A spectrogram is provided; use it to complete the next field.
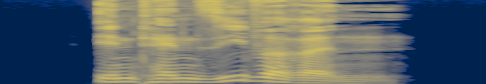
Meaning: inflection of intensiv: 1. strong genitive masculine/neuter singular comparative degree 2. weak/mixed genitive/dative all-gender singular comparative degree
- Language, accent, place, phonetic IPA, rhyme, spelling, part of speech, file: German, Germany, Berlin, [ɪntɛnˈziːvəʁən], -iːvəʁən, intensiveren, adjective, De-intensiveren.ogg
